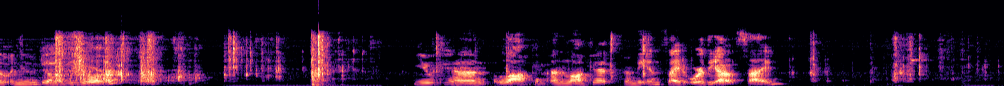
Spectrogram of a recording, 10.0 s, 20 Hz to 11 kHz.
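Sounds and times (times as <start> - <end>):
plastic frame knocking and rustling: 0.6 - 3.8, 8.1 - 10.0.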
